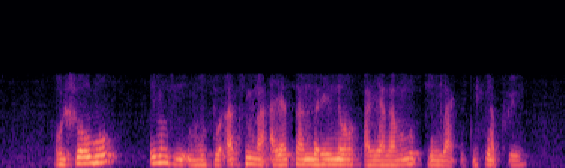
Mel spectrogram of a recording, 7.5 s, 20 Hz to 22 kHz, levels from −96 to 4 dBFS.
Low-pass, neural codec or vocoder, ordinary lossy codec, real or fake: 3.6 kHz; codec, 24 kHz, 1.5 kbps, HILCodec; AAC, 24 kbps; fake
